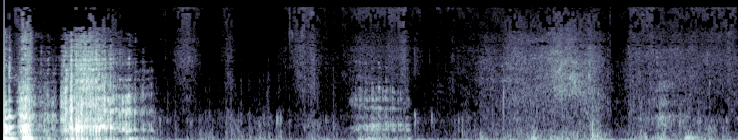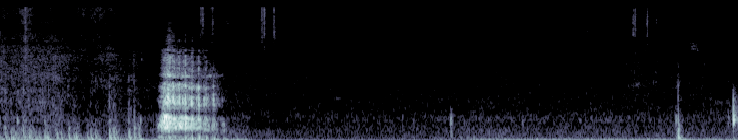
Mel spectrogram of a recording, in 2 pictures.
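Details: A grumpy, very aggressive dominant male lion of Machaba Camp, known for attacking safari vehicles, gives a loud rough roar-like burst at the start, then quieter growls and rustling, another short burst near nine seconds, and a low engine hum.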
